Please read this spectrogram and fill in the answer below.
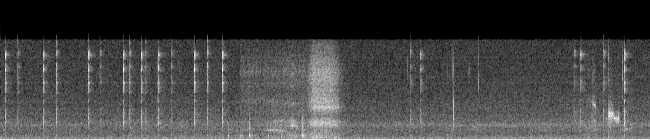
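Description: Scattered clicks of a computer mouse and keyboard over a steady low hum, with a brief hiss about halfway through.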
